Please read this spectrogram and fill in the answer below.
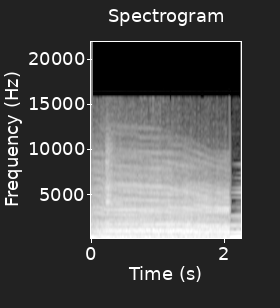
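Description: A steady, dense wash of noise over a low hum, with no beat, its high end slowly dimming over the two seconds.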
